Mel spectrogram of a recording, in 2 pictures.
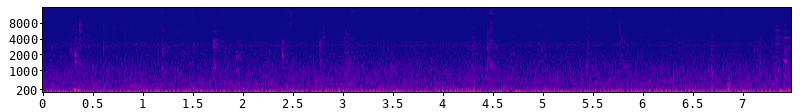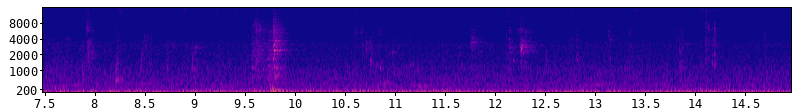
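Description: Close-miked chewing of fries, with wet mouth clicks and lip smacks over a steady low hum; one sharper smack a little under ten seconds in.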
